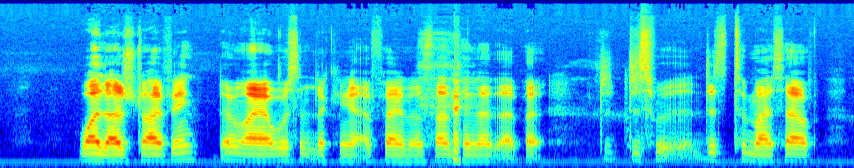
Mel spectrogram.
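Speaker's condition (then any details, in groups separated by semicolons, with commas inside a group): Cerebral palsy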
